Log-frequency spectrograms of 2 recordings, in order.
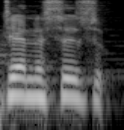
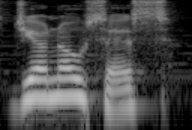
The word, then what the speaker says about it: Geonosis: just call it that I know it's not Genesis it's Geonosis is how you pronounce it I'm pretty sure but again I'm doing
